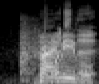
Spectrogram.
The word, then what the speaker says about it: Primeval: Primeval.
